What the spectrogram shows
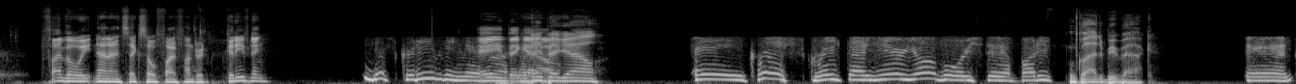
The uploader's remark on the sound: take calls and WBSM app-chat messages from the audience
